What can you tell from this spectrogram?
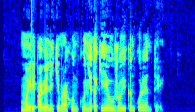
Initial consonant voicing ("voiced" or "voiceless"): voiced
